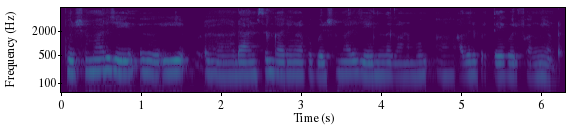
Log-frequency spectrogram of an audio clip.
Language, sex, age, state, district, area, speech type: Malayalam, female, 30-45, Kerala, Palakkad, rural, spontaneous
